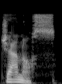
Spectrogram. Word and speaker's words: Lanos: The name of this master is Lanos, pronounced Janos.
